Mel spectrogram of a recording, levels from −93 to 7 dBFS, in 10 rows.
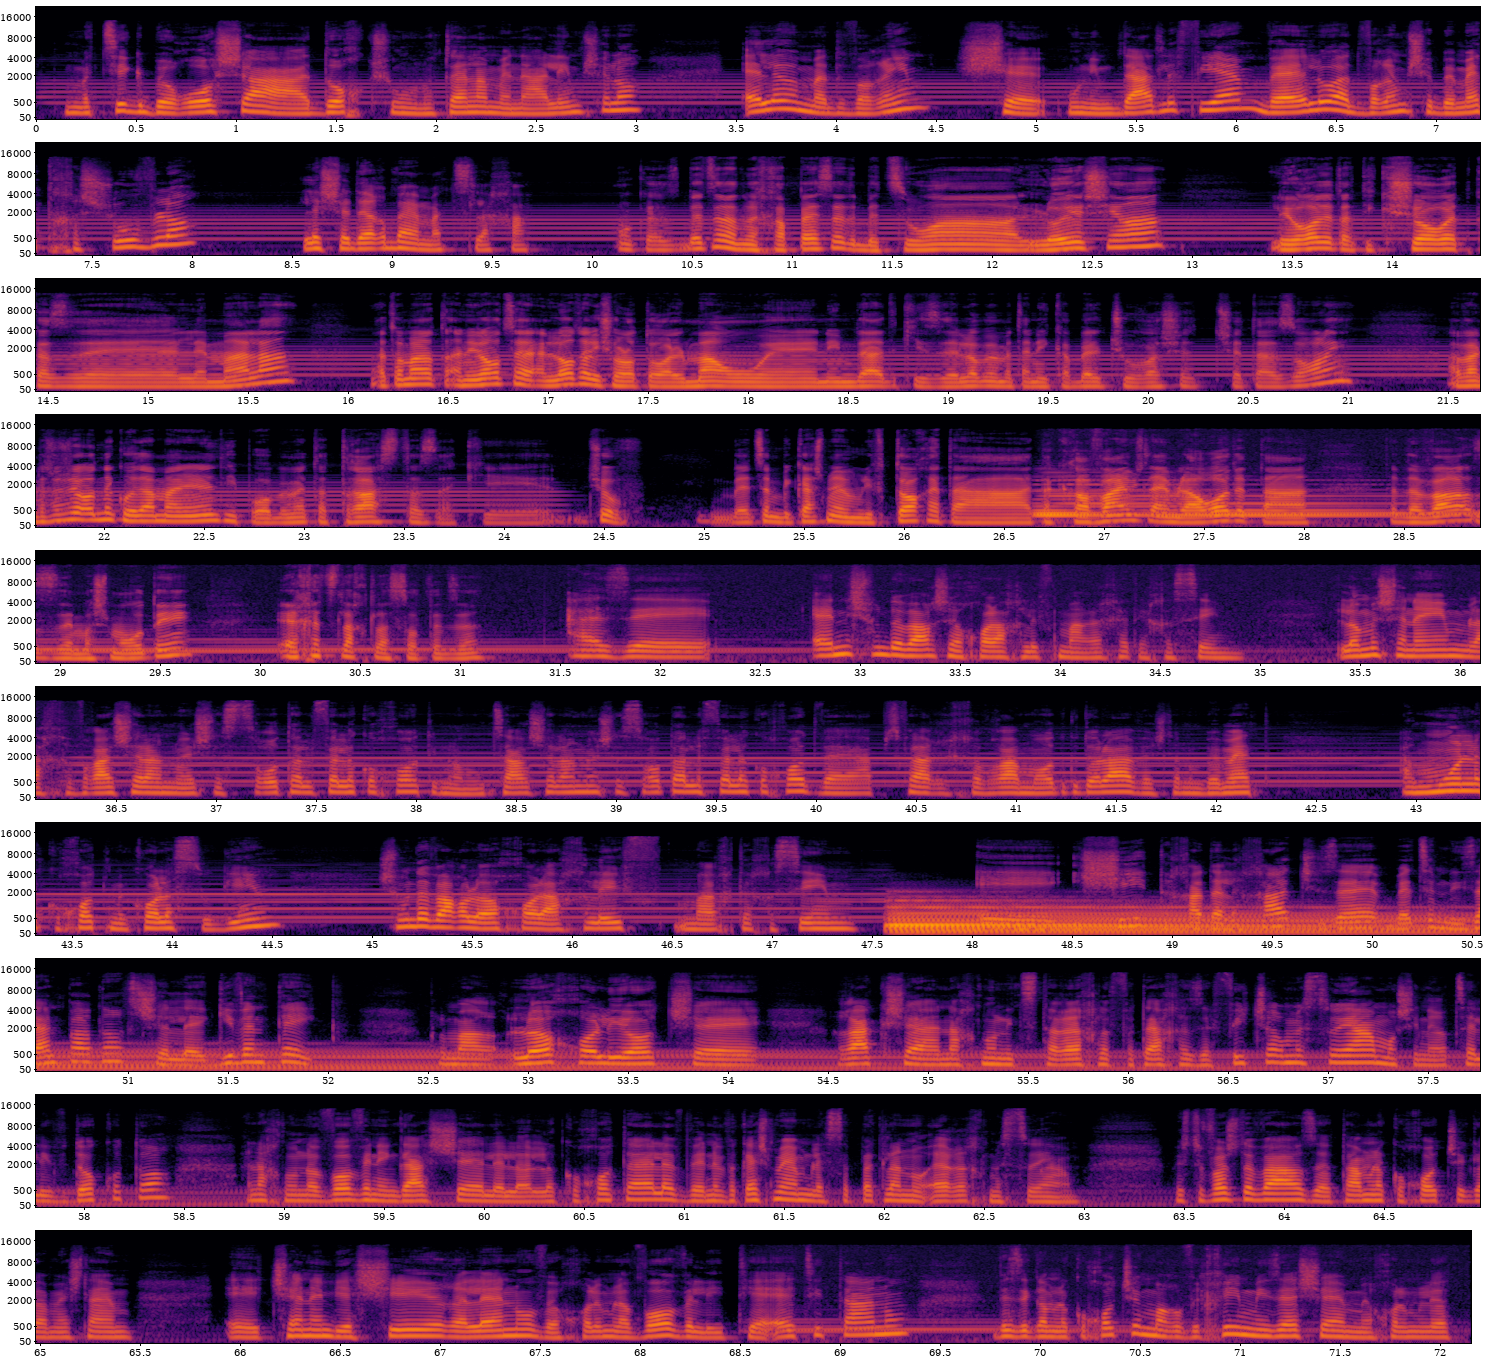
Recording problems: background music; loud; throughout; 7 dB below the speech

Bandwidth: 14 kHz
